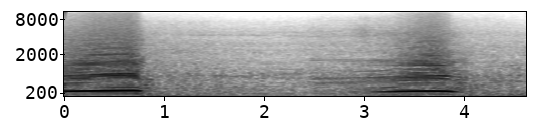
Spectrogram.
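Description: KTM 1290 Super Duke R's V-twin engine pulling hard under throttle twice. The first pull rises in pitch and cuts off abruptly under a second in. After a stretch of quieter engine and wind, a second hard pull comes about three seconds in and also stops abruptly.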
